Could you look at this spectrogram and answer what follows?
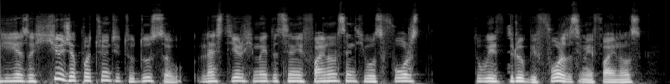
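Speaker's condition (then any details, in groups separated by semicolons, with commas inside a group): No condition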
